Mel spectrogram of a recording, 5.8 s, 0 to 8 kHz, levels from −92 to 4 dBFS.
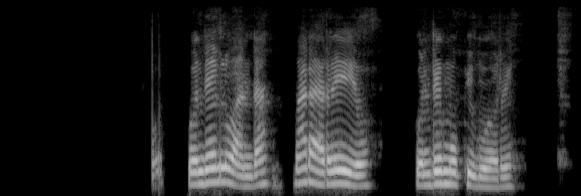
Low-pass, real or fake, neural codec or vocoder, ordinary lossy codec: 7.2 kHz; fake; codec, 44.1 kHz, 7.8 kbps, Pupu-Codec; MP3, 64 kbps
